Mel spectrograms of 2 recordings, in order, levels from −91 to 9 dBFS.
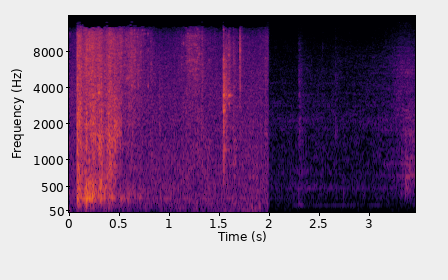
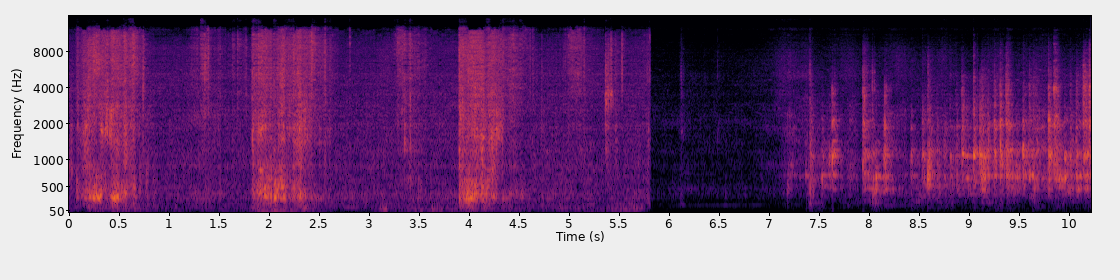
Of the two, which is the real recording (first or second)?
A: first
